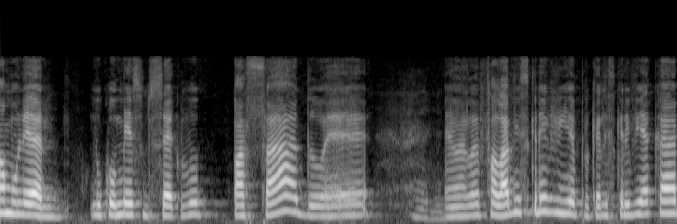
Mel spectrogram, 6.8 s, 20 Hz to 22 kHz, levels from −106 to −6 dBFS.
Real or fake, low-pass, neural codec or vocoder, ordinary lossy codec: fake; none; codec, 16 kHz, 4 kbps, FreqCodec, larger model; none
